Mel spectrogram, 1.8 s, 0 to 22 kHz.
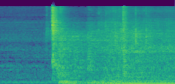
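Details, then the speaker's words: International 7.3 IDI diesel crew cab, cold weather, intermittent no-start needing starting fluid and a constantly clicking glow plug controller: after priming it cranks and fires into a steady low idle; owner suspects air intrusion losing fuel prime. "thing about uh air intrusion is typically once you get it running it's good for a while until that fuel can drain back wherever it's leaking"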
